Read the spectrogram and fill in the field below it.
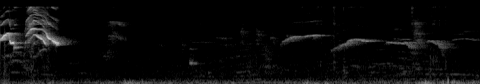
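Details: Oriental magpie-robin lure song, played to prompt other birds to sing: a loud, rapid burst of sweeping high notes opens, then softer drawn-out whistles slide up and down over a faint low background rumble.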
